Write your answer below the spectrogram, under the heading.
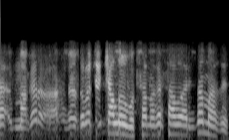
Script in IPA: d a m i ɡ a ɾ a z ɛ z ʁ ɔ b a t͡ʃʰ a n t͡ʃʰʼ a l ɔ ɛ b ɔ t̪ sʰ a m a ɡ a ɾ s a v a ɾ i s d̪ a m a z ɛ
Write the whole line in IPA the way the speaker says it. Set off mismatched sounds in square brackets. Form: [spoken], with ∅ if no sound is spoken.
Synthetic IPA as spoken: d a m [a] ɡ a ɾ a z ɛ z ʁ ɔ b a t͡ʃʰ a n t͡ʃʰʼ a l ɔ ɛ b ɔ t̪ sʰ a m a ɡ a ɾ s a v a ɾ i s d̪ a m a z ɛ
